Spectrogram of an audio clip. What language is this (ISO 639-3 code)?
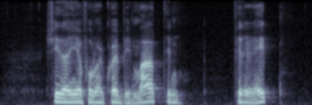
isl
